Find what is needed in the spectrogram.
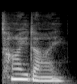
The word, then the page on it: tie-dye: British English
